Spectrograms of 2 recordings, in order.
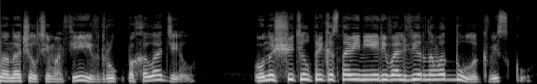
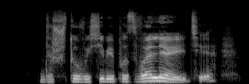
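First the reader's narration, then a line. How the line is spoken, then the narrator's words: Growled. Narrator (Russian): прорычал Тигров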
